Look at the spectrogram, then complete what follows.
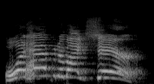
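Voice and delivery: fighting the chair and losing patience; real frustration. Real, not acted. Streamer struggling with his broken chair, real high exasperation.

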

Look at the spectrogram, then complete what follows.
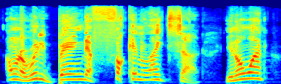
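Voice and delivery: a boss in a temper, loud and high; angry boss. Acted. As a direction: rage at the underling. Boss raging at employee.

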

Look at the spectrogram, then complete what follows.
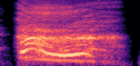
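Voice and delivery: high, sudden intake of breath; sharp gasp. Acted. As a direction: gasp as if startled. Startled gasp in game.

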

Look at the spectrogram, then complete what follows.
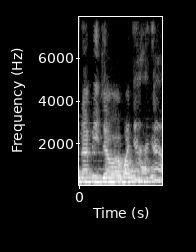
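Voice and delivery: normal talking voice

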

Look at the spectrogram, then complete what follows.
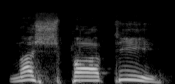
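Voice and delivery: Naşpati drawn out very slowly, each syllable clear; slow model word. Shown as a demonstration. Teacher to online Urdu class: Naşpati drawn out very slowly. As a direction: stretch Naşpati slowly for learners. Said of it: "teacher models Urdu word slowly".

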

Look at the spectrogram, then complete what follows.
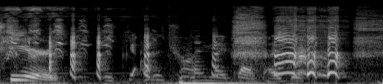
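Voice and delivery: laughing through the words; laughing hard. Real, not acted. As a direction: crack up while telling it. Laughing to tears recalling.

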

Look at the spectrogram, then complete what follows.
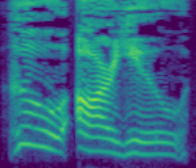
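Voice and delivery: slow, drawn-out hiss of a suspicious goose. A narrator's reading. Goose hissing at the newcomer, slow and suspicious. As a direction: hiss it at the stranger, slow and wary. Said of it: "Gordy hissed at him".

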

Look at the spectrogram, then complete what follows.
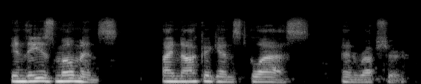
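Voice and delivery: measured poem recital, short phrases set apart by long pauses; poetry reading. Acted. Survivor shares own poem Waking with listeners, solemn poetry reading. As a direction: deliver each line firmly, then let it hang.

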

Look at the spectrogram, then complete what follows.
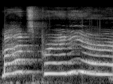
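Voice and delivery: high, loud, drawn-out taunt; sing-song one-upping, stretched and high; mock squabbling. Childish mock squabble over necklaces.

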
